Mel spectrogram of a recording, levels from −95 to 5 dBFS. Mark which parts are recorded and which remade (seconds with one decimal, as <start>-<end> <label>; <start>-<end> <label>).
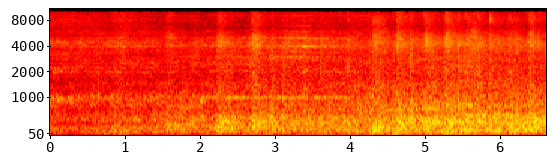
0.0-2.1 remade; 2.1-6.6 recorded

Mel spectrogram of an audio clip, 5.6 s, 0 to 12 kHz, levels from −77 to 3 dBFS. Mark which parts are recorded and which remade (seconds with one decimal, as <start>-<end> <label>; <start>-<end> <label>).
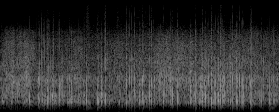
0.0-2.1 remade; 2.1-5.0 recorded; 5.0-5.6 remade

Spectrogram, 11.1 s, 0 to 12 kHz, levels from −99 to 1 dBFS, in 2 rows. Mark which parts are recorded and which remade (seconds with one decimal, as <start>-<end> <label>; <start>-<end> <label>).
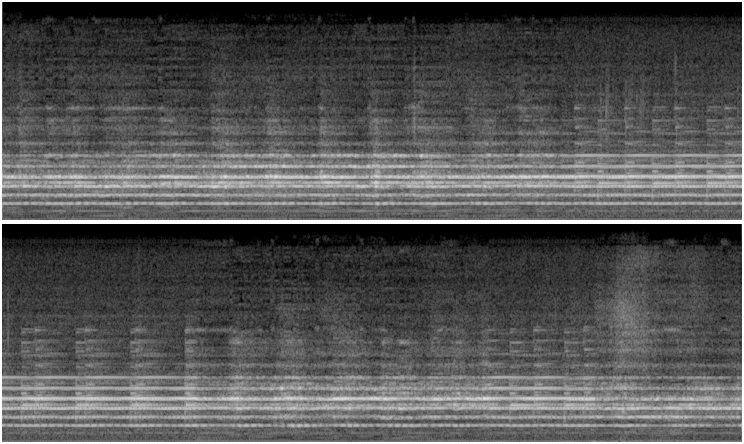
0.0-4.2 remade; 4.2-7.0 recorded; 7.0-9.2 remade; 9.2-10.0 recorded; 10.0-11.1 remade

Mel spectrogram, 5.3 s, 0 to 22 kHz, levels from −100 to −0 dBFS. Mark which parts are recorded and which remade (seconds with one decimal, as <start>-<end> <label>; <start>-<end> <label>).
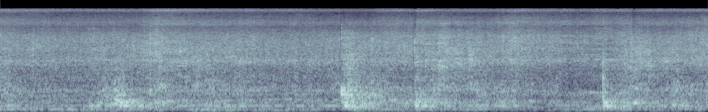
0.0-4.2 recorded; 4.2-4.8 remade; 4.8-5.3 recorded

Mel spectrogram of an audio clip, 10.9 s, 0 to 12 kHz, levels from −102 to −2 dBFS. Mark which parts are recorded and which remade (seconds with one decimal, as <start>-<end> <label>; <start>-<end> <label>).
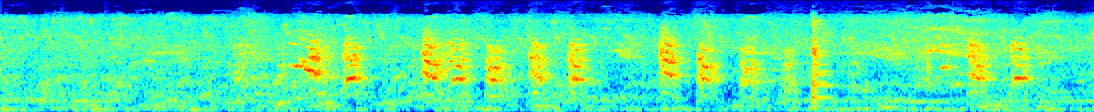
0.0-10.9 recorded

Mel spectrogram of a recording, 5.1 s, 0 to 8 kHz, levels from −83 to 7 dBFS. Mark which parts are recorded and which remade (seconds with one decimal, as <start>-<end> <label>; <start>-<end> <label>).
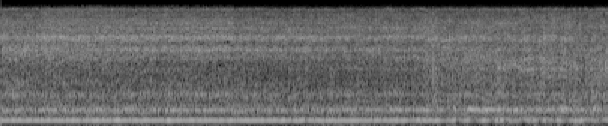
0.0-2.8 recorded; 2.8-4.5 remade; 4.5-5.1 recorded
